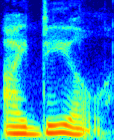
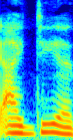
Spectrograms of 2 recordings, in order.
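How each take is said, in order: First: The word ends with an added L sound. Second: The word ends in a vowel without an L. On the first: "they say ideal every time" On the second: "they don't say idea"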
